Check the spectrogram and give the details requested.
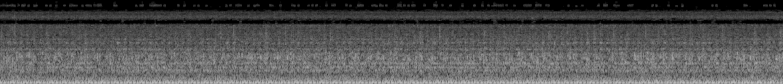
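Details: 1984 Jeep Wagoneer, just revived: low, lumpy idle with a wavering throb about four times a second, missing rhythm; rough idle, cause unknown; owner thinks a worn belt on loose alternator belt and rough pulleys may be heard.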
